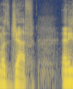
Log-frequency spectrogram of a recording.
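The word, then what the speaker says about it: Geoff: said that okay yeah it's Jeff g e o f f it's Jeff not g off oh Mike oh oh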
